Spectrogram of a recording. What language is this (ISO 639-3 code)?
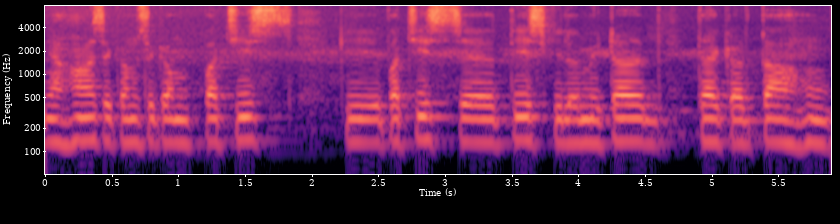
urd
